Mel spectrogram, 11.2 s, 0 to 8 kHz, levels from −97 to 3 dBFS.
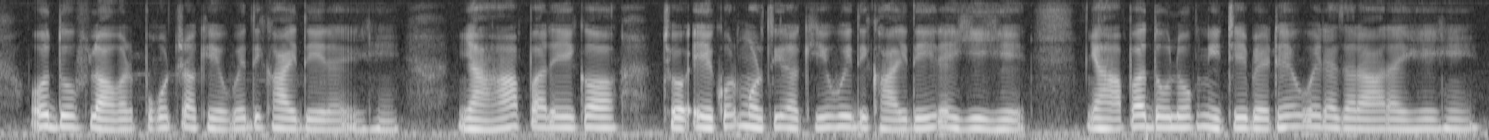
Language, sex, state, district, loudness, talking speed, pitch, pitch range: Hindi, female, Bihar, Muzaffarpur, -17 LUFS, 170 wpm, 175 Hz, 165-190 Hz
